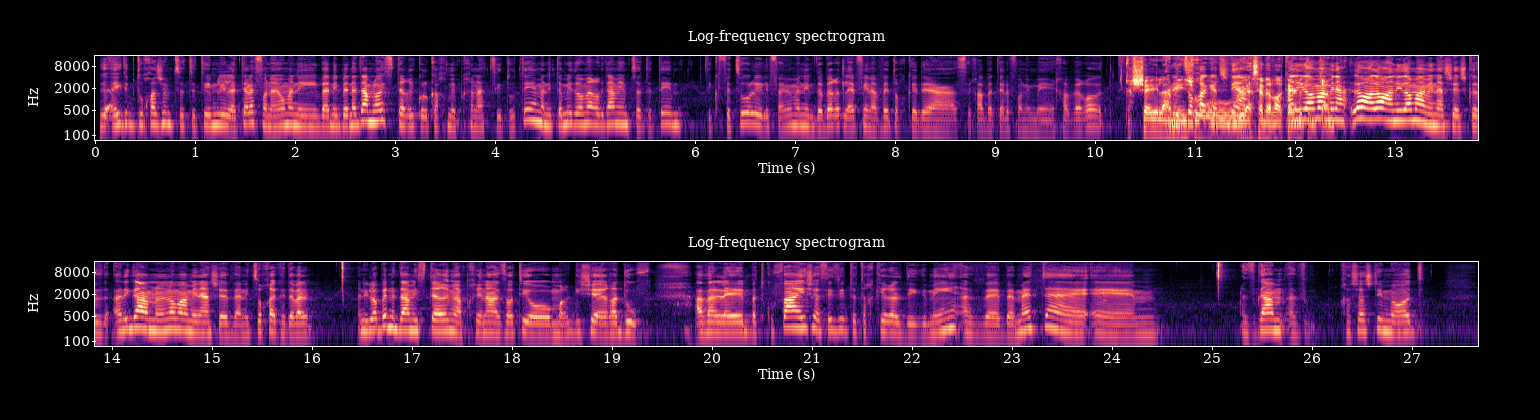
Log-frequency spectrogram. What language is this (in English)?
Hebrew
